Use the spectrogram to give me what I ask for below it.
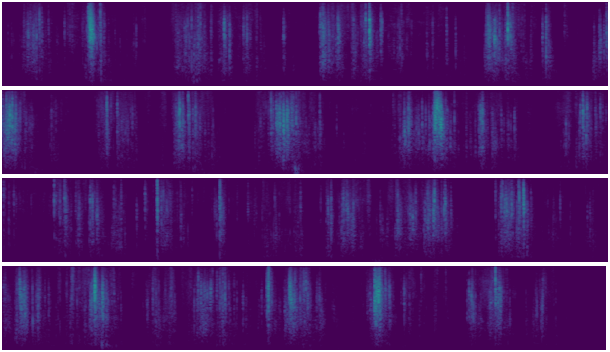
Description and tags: paper sheets handling flapping grab pick up
handling, paper, sheets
